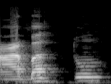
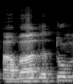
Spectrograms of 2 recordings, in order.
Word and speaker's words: عَبَدتُّمْ: یہ عبادتم نہیں پڑھنا بلکہ عبدتم پڑھنا ہے، با کو تا سے ملا دینا ہے. جب جوڑ کریں گے، ہجے کریں گے، اس وقت تو دال کا نام لیں گے، لیکن جب رواں پڑھیں گے جیسے یہاں ہم پڑھ رہے ہیں تو اس وقت پھر دال کی آواز نہیں آئے گی بلکہ تا کی آواز آئے گی.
